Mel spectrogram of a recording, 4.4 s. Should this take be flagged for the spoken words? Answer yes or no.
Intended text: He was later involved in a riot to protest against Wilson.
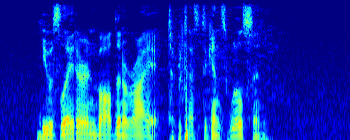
no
